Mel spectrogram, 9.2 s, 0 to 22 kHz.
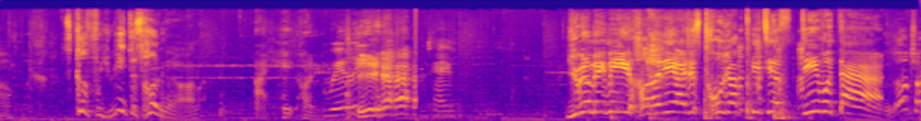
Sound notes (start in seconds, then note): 3.2 laughs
